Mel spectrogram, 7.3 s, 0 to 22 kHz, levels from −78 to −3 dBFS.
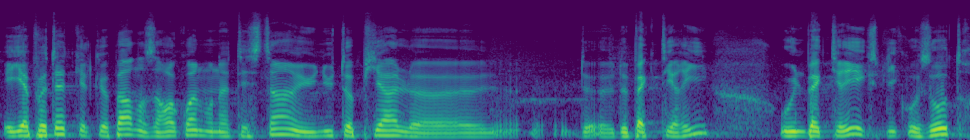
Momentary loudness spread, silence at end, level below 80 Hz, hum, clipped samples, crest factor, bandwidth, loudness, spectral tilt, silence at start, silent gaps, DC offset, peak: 12 LU; 0 s; -56 dBFS; none; under 0.1%; 16 dB; 13 kHz; -22 LUFS; -6.5 dB/octave; 0.05 s; none; under 0.1%; -6 dBFS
